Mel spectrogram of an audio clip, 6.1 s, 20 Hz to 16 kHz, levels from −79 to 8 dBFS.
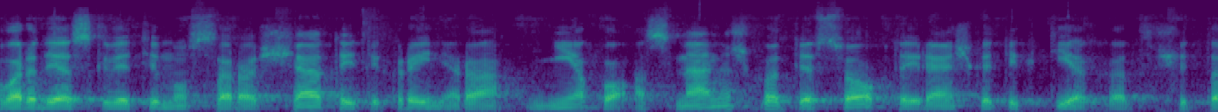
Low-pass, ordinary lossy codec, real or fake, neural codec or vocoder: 14.4 kHz; Opus, 16 kbps; real; none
